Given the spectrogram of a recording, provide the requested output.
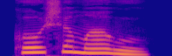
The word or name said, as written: ಕೋಶಮಾವು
